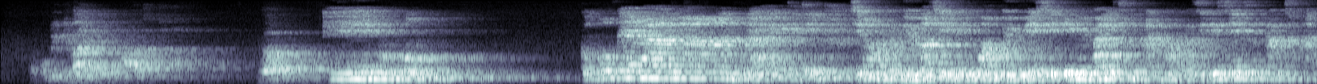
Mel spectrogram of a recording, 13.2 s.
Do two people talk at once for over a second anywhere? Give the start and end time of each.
none

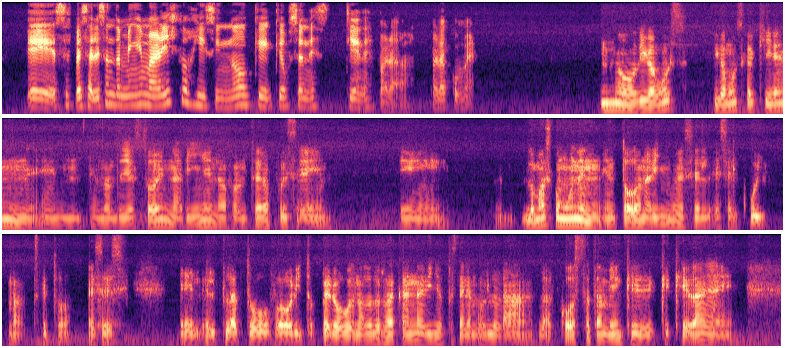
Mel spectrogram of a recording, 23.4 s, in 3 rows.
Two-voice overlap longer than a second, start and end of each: none

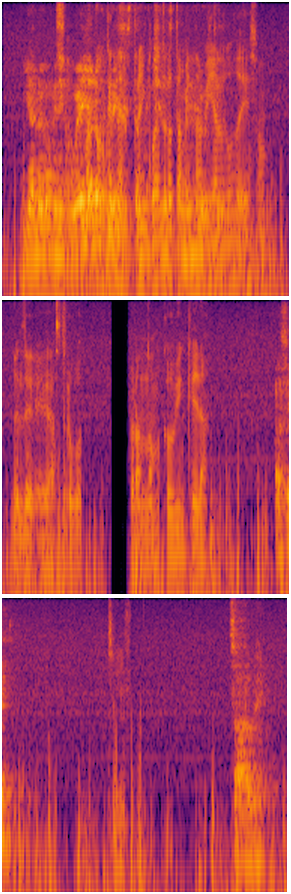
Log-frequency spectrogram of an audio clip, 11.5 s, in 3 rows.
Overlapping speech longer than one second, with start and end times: 0.7-3.0

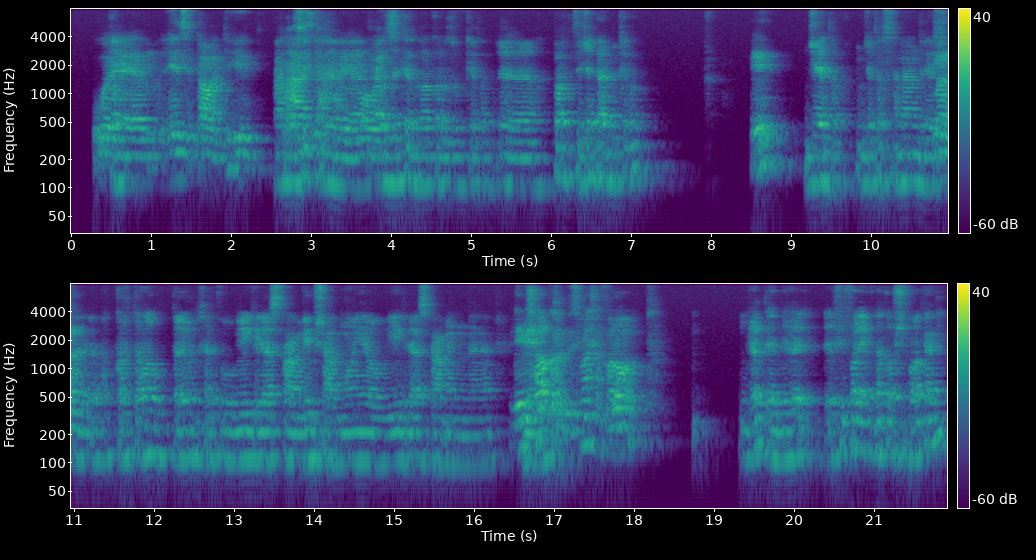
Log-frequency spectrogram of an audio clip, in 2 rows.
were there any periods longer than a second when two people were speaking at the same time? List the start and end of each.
2.6-3.9

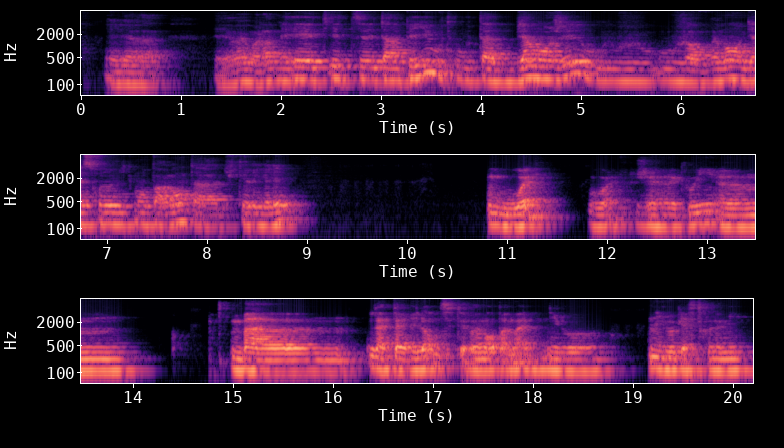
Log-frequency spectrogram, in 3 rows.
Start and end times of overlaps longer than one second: none

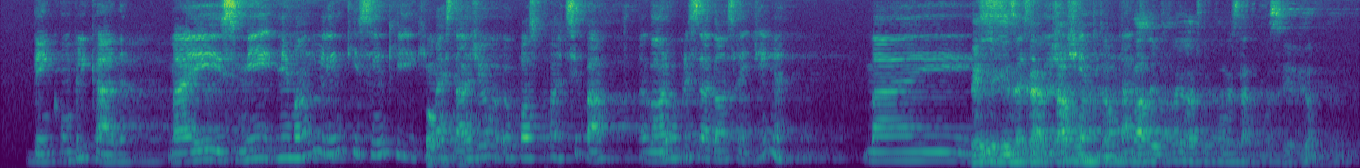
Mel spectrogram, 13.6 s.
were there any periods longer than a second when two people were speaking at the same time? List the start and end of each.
9.7-11.4

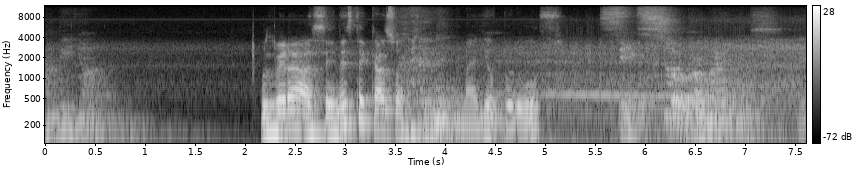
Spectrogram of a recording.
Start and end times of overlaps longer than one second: none

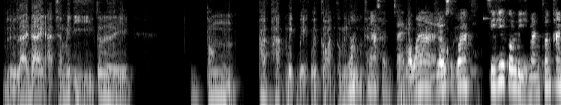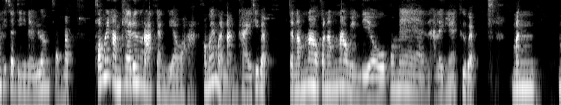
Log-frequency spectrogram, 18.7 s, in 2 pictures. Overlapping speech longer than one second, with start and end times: 5.8-7.7

